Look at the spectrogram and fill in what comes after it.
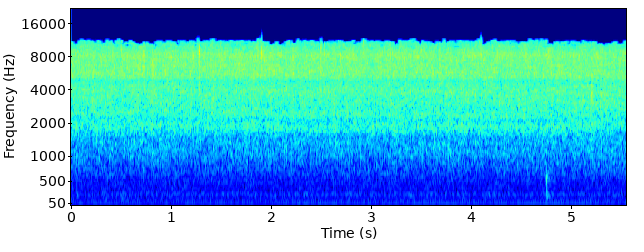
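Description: Squirrel meat with sliced Thai eggplant and pea eggplants frying in a hot pan, a steady sizzle.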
